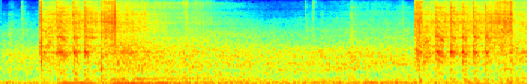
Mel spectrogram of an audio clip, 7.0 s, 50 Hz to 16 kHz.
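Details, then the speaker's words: 2003 Toyota Corolla with a starter replaced elsewhere, after a starter wire was reseated: two start bursts where the engine fires, runs briefly and unevenly, then shuts itself off. It stalls and won't idle. "now let's see what it does so just starting and then just shutting itself back"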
